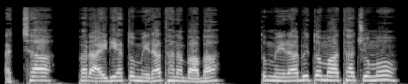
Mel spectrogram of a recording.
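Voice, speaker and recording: A man's voice: sits high, fairly even intonation, normal speed, no room sound, clean studio sound, close to an everyday voice. A man voicing an eager, earnest young boy pleading with his parents in a cartoon moral story. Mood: playful.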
